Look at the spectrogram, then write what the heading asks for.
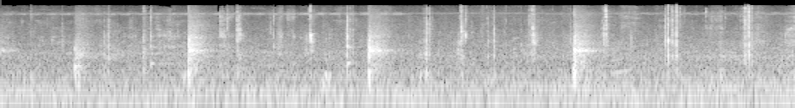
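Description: A person chewing and smacking lips close up while eating cooked rat meat by hand: irregular sharp clicks and short crunches, about a dozen in five seconds.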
